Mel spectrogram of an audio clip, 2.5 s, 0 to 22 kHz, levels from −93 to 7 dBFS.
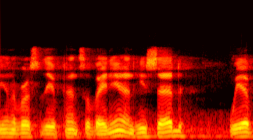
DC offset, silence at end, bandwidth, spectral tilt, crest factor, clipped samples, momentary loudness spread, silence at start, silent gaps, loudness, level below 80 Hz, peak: under 0.1%; 0 s; 5.6 kHz; -8.5 dB/octave; 16 dB; under 0.1%; 8 LU; 0 s; none; -24 LUFS; -70 dBFS; -8 dBFS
